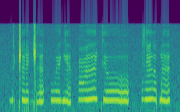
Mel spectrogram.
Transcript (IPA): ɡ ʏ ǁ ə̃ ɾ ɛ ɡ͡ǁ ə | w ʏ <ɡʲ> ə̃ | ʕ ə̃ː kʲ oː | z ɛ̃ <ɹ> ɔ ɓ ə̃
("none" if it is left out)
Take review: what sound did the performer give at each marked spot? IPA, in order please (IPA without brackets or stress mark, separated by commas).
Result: ɡʲ, l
